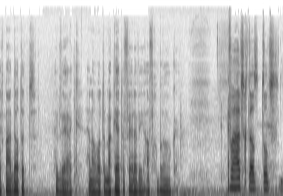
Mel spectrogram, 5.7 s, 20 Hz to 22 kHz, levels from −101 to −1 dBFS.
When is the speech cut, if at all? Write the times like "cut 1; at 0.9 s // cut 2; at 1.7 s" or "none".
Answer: cut 1; at 4.6 s

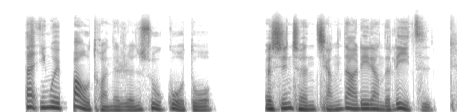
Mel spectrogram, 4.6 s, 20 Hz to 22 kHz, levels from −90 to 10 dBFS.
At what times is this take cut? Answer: none

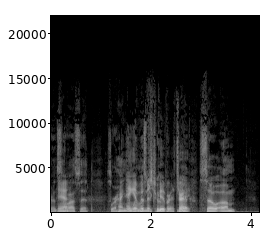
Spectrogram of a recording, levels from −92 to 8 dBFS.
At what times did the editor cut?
cut 1; at 1.2 s

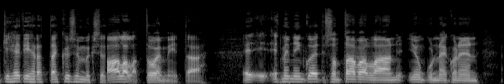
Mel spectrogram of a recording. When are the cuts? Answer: cut 1; at 1.1 s // cut 2; at 1.4 s // cut 3; at 2.9 s // cut 4; at 3.3 s

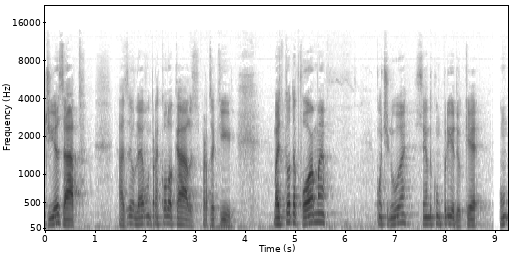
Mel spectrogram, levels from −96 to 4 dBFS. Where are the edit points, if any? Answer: cut 1; at 1.6 s // cut 2; at 2.1 s // cut 3; at 3.3 s // cut 4; at 6.6 s

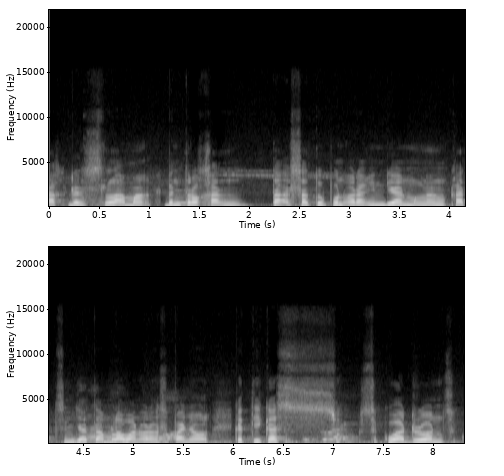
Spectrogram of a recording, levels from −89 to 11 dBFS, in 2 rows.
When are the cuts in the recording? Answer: cut 1; at 1.1 s // cut 2; at 6.0 s

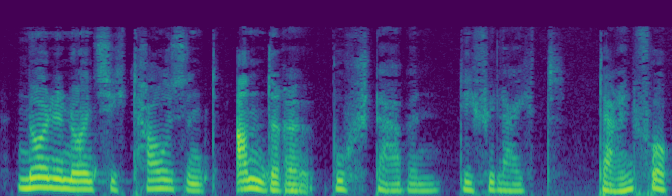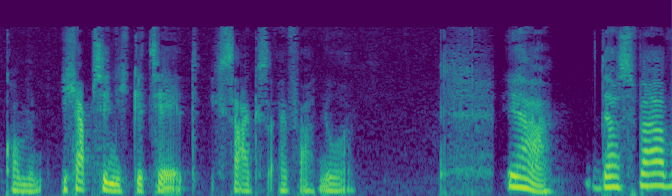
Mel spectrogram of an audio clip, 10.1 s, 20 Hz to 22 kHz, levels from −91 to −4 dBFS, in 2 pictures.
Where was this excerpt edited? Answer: cut 1; at 3.4 s // cut 2; at 8.7 s

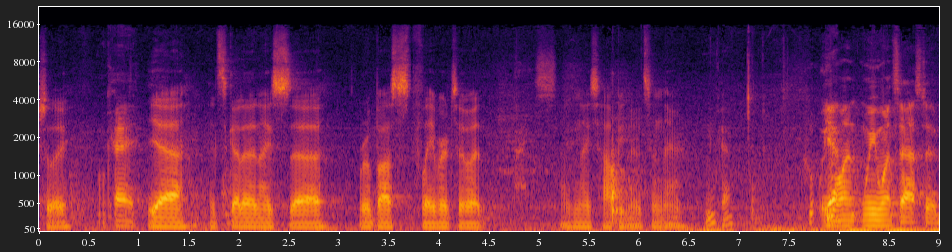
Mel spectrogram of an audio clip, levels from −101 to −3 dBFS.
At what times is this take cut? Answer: cut 1; at 3.7 s

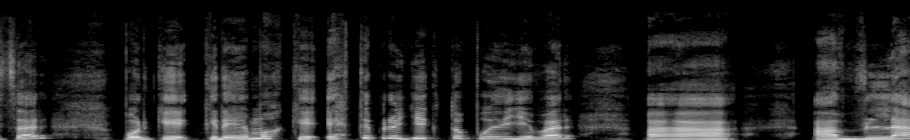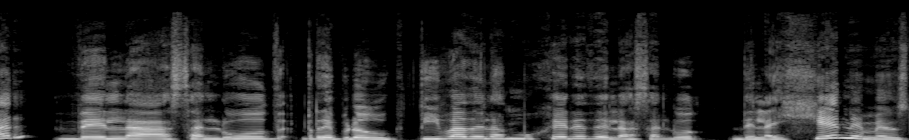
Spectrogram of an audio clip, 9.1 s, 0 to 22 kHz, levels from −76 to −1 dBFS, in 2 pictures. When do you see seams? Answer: none

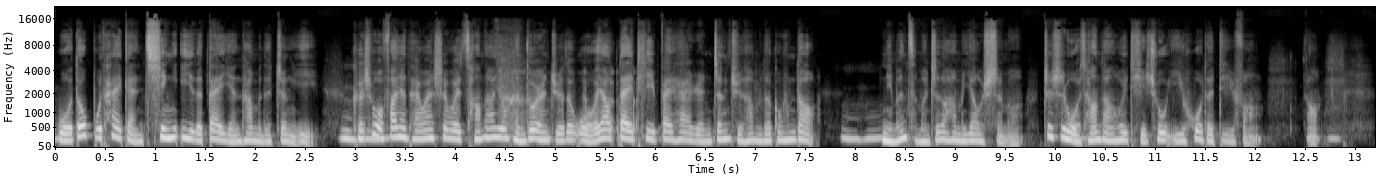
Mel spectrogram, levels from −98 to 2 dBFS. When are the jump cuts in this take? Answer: cut 1; at 2.7 s // cut 2; at 7.6 s

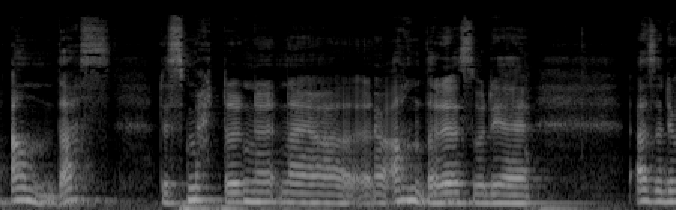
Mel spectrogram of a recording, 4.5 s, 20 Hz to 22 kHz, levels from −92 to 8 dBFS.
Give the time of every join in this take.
cut 1; at 2.5 s

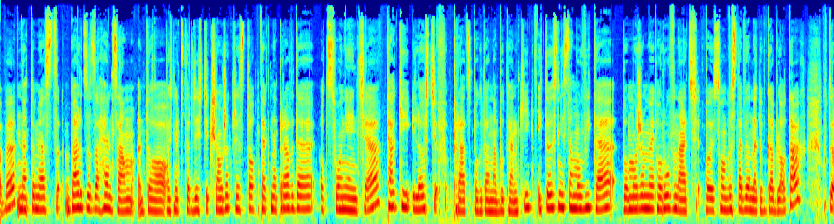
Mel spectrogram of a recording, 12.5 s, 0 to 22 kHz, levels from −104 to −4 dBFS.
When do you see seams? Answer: cut 1; at 2.5 s // cut 2; at 3.5 s // cut 3; at 4.8 s // cut 4; at 6.6 s // cut 5; at 9.8 s // cut 6; at 11.4 s

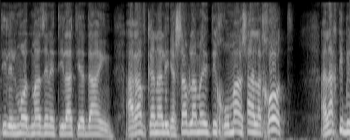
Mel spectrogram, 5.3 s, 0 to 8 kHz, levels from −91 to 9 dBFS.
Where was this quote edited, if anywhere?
cut 1; at 2.6 s // cut 2; at 3.7 s

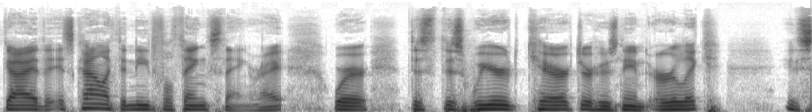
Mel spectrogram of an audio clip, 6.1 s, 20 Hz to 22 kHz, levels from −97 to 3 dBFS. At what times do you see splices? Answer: none

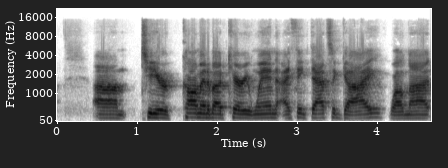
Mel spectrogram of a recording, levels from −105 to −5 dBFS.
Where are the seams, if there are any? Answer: cut 1; at 1.0 s

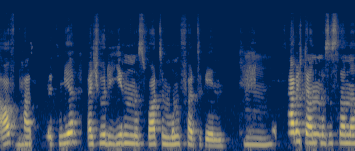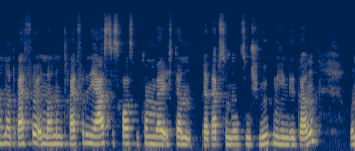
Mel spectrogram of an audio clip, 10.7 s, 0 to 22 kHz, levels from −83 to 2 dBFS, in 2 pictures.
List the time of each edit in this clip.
cut 1; at 1.2 s // cut 2; at 8.4 s // cut 3; at 8.8 s

